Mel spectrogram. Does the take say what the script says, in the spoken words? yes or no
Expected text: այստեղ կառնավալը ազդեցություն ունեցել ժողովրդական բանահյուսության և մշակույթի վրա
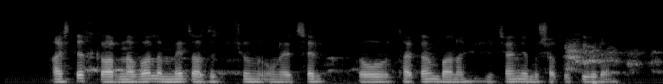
no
